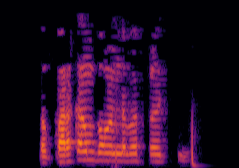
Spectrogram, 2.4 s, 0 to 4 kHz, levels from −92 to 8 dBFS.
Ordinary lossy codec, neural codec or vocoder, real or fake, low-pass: MP3, 16 kbps; none; real; 3.6 kHz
